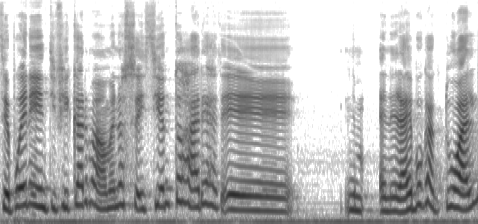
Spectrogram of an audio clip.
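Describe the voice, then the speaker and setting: A woman speaks with a Chilean accent in a high pitch. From Chile (Valparaíso). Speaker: neuroscience researcher, invited speaker. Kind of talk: lecture. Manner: fast.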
